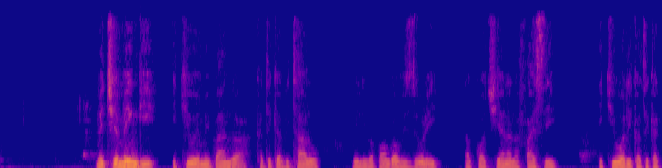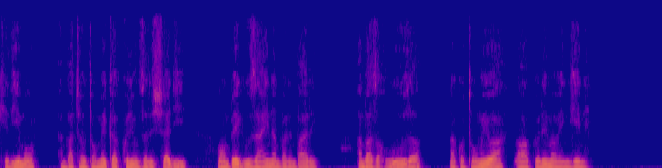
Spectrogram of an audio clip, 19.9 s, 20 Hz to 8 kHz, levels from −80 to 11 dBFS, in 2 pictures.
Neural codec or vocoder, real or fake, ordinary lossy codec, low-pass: codec, 16 kHz, 0.4 kbps, LongCat-Audio-Codec; fake; AAC, 32 kbps; 7.2 kHz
